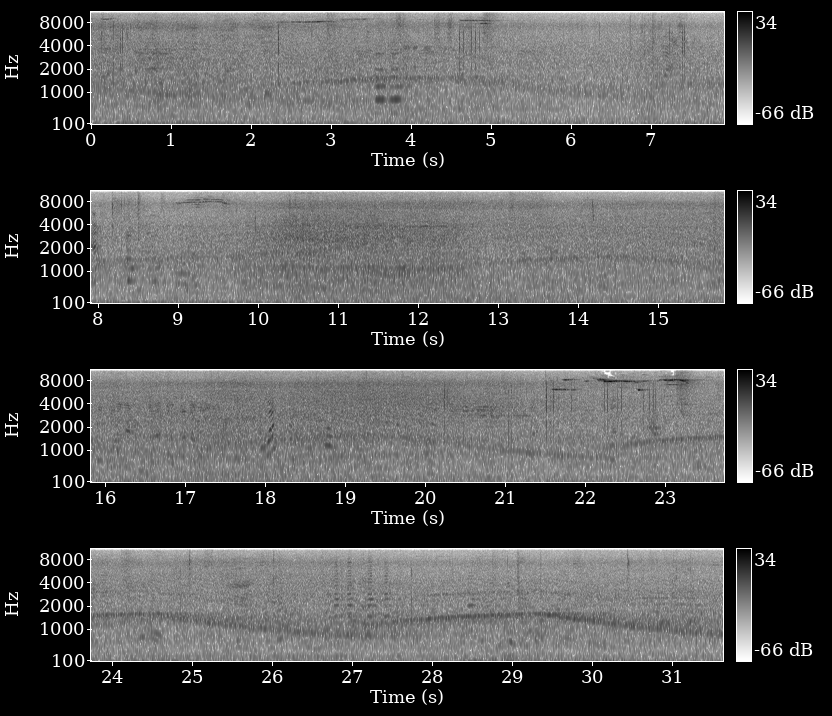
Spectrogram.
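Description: Emergency vehicle siren wailing, its pitch slowly rising and falling about every five seconds, over a steady low rumble of street noise.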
